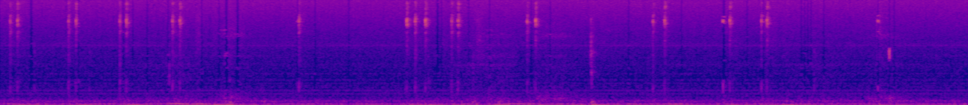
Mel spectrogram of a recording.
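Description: Faint, irregular clicking of a computer mouse and keyboard, some clicks coming in quick pairs, over quiet room tone.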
